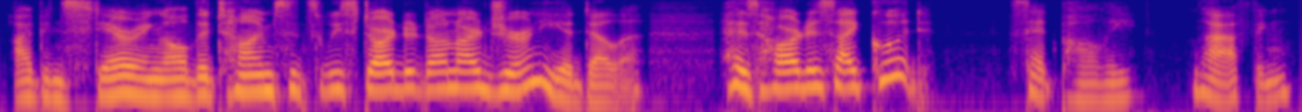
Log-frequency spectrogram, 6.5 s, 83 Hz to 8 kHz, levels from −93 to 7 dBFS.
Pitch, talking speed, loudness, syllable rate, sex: 180 Hz, 195 wpm, -19 LUFS, 5.6 syllables/s, female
